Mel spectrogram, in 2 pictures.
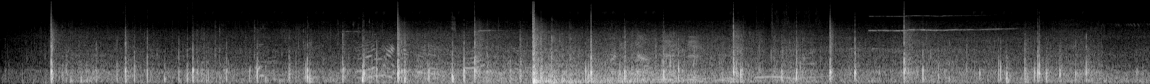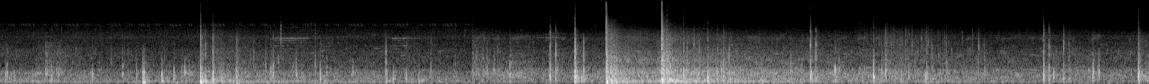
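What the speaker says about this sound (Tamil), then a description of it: "வானில் பல வண்ணங்களில் பட்டாசுகள் வெடித்ததை கண்டு ரசித்தனர்" Diwali fireworks burst repeatedly in irregular sharp bangs and crackles, some near and loud, others distant, with wind noise and crowd voices between the blasts.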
